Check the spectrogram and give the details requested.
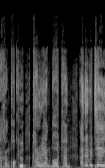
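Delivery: very high, loud, fake Jamaican accent. Imitating female comedians dressing up in little videos: fake jamaican accent. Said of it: "And just putting on fake accent".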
